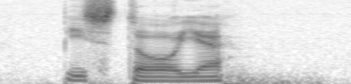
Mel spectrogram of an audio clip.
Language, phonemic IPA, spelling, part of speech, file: Italian, /pisˈtɔja/, Pistoia, proper noun, It-Pistoia.ogg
